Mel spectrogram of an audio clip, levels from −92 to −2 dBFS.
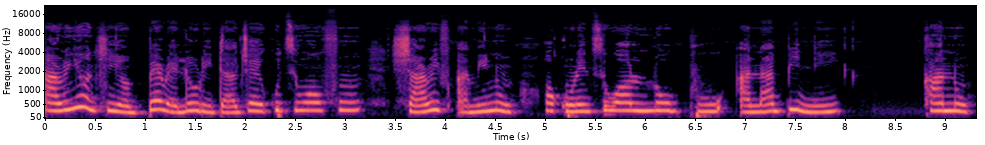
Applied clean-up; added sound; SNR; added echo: none; none; none; none.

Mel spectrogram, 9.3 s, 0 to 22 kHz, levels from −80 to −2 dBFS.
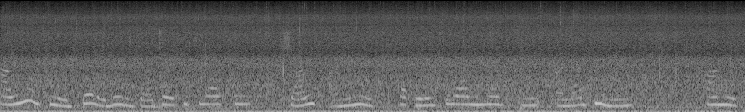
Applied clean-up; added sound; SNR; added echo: none; Rain; -1 dB; none.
